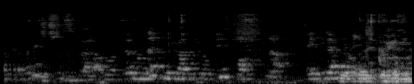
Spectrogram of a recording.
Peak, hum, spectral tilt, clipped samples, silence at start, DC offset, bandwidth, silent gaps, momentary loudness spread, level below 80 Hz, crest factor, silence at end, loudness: -14 dBFS; none; -6.5 dB/octave; under 0.1%; 0.05 s; under 0.1%; 11.5 kHz; none; 16 LU; -62 dBFS; 18 dB; 0 s; -35 LUFS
